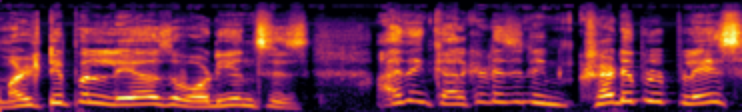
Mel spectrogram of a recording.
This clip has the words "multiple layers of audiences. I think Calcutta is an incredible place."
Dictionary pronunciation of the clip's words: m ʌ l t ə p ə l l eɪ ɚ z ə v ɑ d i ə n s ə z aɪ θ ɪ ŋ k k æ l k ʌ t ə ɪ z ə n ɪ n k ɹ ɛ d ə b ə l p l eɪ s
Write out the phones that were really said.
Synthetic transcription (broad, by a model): m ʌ l t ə p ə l l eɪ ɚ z ə v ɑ d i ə n s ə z aɪ t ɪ ŋ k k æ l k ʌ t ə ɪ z ə n ɪ n k ɹ ɛ d ə b ə l p l eɪ s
